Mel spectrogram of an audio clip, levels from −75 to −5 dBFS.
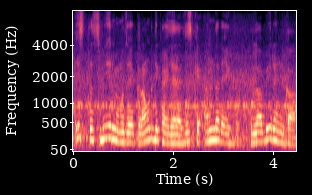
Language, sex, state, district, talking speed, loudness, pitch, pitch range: Hindi, male, Rajasthan, Bikaner, 215 wpm, -12 LUFS, 160 Hz, 150-190 Hz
